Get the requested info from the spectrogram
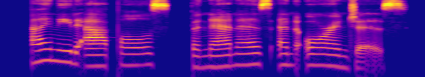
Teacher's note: Your voice rises on apples and bananas but falls on oranges to show the list is complete.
